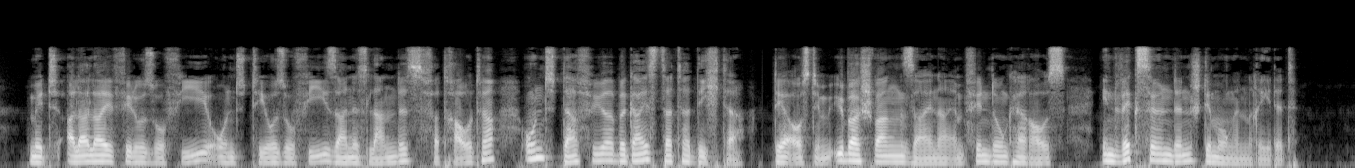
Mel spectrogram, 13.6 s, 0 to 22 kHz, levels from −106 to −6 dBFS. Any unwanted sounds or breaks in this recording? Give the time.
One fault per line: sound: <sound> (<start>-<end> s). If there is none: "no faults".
no faults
